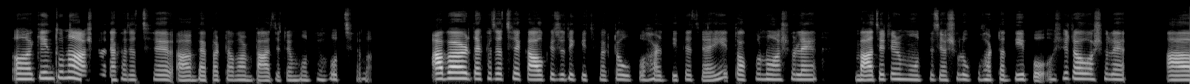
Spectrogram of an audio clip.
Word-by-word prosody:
আ - - +3 0.2
কিন্তু 285 +1 0
না, - - +7
আসলে 225 - -11
দেখা 225 +2 -4
যাচ্ছে 215 +2 -10 0.3
আ - - +2 0.2
ব্যাপারটা 205 +1 -4
আমার 210 -1 -3
বাজেটের 185 +1 -3
মধ্যে 200 +2 -11
হচ্ছে 230 - -10
না। - - -16 0.7
আবার 275 +1 +11
দেখা 255 +1 0
যাচ্ছে, 250 +1 -3
কাউকে 220 +2 +5
যদি 235 +1 -4
কিছু 215 -1 -11
একটা 225 - -10
উপহার 205 +1 -7
দিতে 205 +2 -9
চাই, 185 +4 -4 0.2
তখনও 235 +2 -3
আসলে 225 0 -2 0.6
বাজেটের 235 +4 +3
মধ্যে, 215 +1 -7
যে 210 - -4
আসলে 230 +2 -6
উপহারটা 215 0 -7
দিবো, 230 -1 -3 0.2
সেটাও 265 -2 +1
আসলে 235 -1 -5 0.6
আ - - +5
225 Hz, 170 wpm, -22 LUFS, 210-245 Hz, 0.7 s, আবার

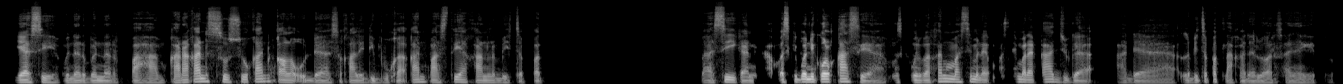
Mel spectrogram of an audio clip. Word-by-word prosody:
Iya 105 0 +5
sih, 100 -2 +3
bener 90 0 -2
bener, 90 -1 -2
paham. 85 0 -2
Karena 95 +3 +3
kan 135 +1 +8
susu 115 -3 +1
kan, 130 +4 +1
kalau 100 -1 +3
udah 90 -1 -3
sekali 90 -1 -4
dibuka 85 -1 -4
kan, 110 +2 -1
pasti 100 +3 0
akan 95 -2 -2
lebih 90 -1 -8
cepet - - -7 1.6
basi, 90 +5 +3
kan, 85 -3 -1
Kak? 85 - -9
Meskipun 125 - +6
di - - +9
kulkas, 125 +1 +7
ya. 85 0 -3
Meskipun 100 0 -3
di - - -2
kulka 120 +8 0
kan 135 - +3
masih 115 -1 0
mere 100 -2 0
masih 125 - -13
mereka 110 +1 +2
juga 100 -5 -4 0.2
ada, 80 0 -8
lebih - - -5
cepet - - -3
lah - - -5
kadaluarsanya, 80 0 -7
gitu. 75 - -14
95 Hz, 180 wpm, -26 LUFS, 85-110 Hz, 1.6 s, di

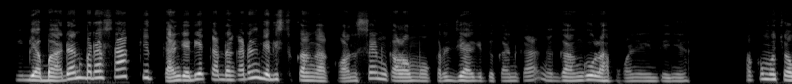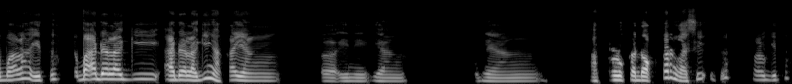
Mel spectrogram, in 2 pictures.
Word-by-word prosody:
iga 205 -1 +4
badan 190 - +3
pada 305 +1 +4
sakit 345 -3 0
kan, 175 +4 +1
jadi 240 +6 +4
kadang-kadang 225 +6 0
jadi 235 -1 +4
suka 190 -4 -2
nggak 160 -4 -3
konsen 175 - -5
kalau 165 -1 +1
mau 165 -3 -6
kerja 175 +1 -2
gitu 170 -1 -9
kan, 170 0 -11
Kak, 185 +4 -11
ngeganggu 180 +3 -2
lah 175 - +1
pokoknya, 160 0 -12
intinya. 155 0 -9 0.6
Aku 205 +4 -12
mau 235 0 +2
cobalah 205 +6 +1
itu, 190 +5 -1 0.2
coba 230 +5 +4
ada 250 - +6
lagi 240 +1 0
ada 205 -1 +4
lagi 200 +8 +3
nggak, 165 - -2
Kak, 200 0 -1
yang, 175 -2 -1 0.6
eee, 155 -1 -7
ini, 155 -1 -7
yang 155 -3 -9 0.8
yang 155 -1 -8 0.6
ah, 170 - -5
perlu 200 +2 +3
ke 195 -2 +3
dokter 195 - +4
nggak 165 - +1
sih 255 - -7
itu, 230 +7 -12 0.2
kalau 205 -2 -7
gitu? 205 +1 -7
190 Hz, 175 wpm, -22 LUFS, 165-230 Hz, 0.8 s, ada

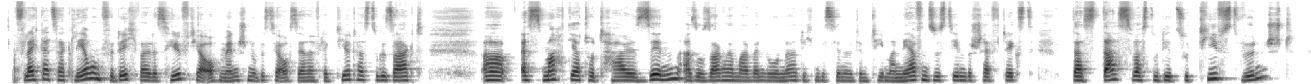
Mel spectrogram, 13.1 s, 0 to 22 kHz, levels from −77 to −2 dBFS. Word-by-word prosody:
vielleicht 205 +4 +3
als 230 -2 +1
Erklärung 225 +7 +3
für - - -4
dich, 225 +1 +1
weil 175 -1 +1
das 170 0 -2
hilft 230 +3 0
ja - - +2
auch 165 - +1
Menschen, 175 +4 -4
du 175 - -4
bist 180 +2 -8
ja - - 0
auch 165 - -3
sehr 165 0 -3
reflektiert, 165 +7 -4
hast 200 0 -3
du - - -5
gesagt. 185 -1 +1 0.6
Ah, 195 +1 +3
es 195 0 +2
macht 210 +3 +1
ja 200 -2 +5
total 175 -2 -1
Sinn, 230 +8 +5
also, 175 -1 -2
sagen 175 +2 0
wir 180 - -1
mal, 170 -1 -3
wenn 170 0 -4
du, 165 0 -3
ne, 175 +2 -3
dich 175 -1 -13
'n 170 - -9
bisschen 170 0 -1
mit 160 0 -8
dem 160 -1 -7
Thema 160 -1 -5
Nervensystem 185 +1 0
beschäftigst, 180 - -4 0.4
dass 180 0 +3
das, 235 +1 +5
was 195 0 +1
du 185 - -4
dir 185 0 -1
zutiefst 250 +8 0
wünscht, 245 - -2
185 Hz, 220 wpm, -23 LUFS, 170-205 Hz, 0.6 s, ja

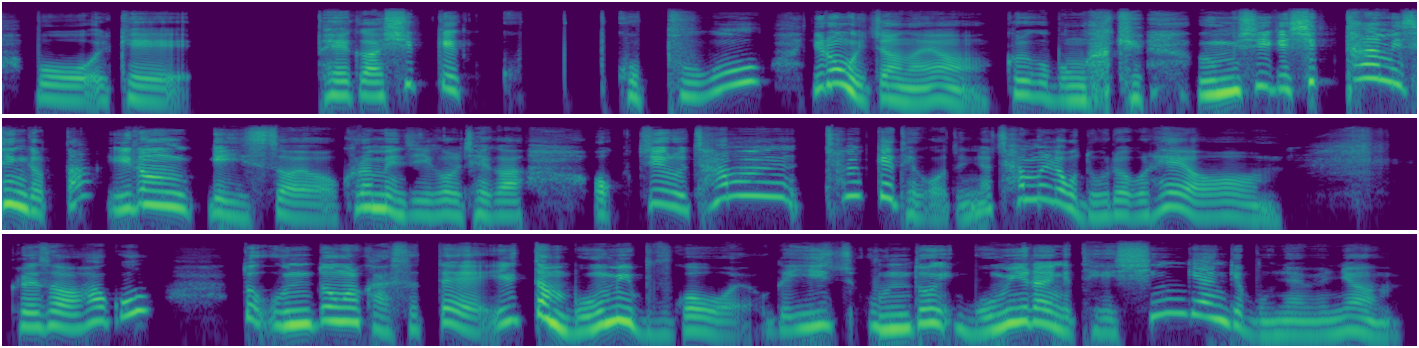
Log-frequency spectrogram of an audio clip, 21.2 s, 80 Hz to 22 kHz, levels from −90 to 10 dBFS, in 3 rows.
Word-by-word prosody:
뭐 170 -4 -4
이렇게 160 - -5 0.6
배가 210 -1 +1
쉽게 360 - +4 0.2
고 - - -24 0.5
고프고 220 - -4 0.2
이런 375 +1 +4
거 - - +5
있잖아요. 160 -2 -2
그리고 215 -3 -4
뭔가 165 0 -4
이렇게 180 - 0 0.3
'음식에 260 +7 +6
식탐이 415 - +6
생겼다.' 270 - +2
이런 255 +1 +4
게 195 - +3
있어요. 155 -1 -4
그러면 240 -3 +1
이제 175 0 -10
이걸 175 +1 -6
제가 170 -1 -4 0.4
억지로 295 -5 -1
참 365 - -2 0.5
참게 445 -2 0
되거든요. - - -11
참으려고 375 -8 -2
노력을 170 +1 -8
해요. 165 - -3 0.8
그래서 215 -2 0
하고 300 - 0 0.5
또 325 - -2
운동을 250 +5 +4
갔을 190 -2 -7
때 210 -6 -1
일단 275 0 +5
몸이 240 - +5
무거워요. 150 - -6
그러니까 180 - -11
2 215 +4 -1
주 - - -8
운동이 215 +5 +1
몸이라는 230 - +3
게 - - -4
되게 160 +1 -12
신기한 370 - -1
게 235 - -3
뭐냐면요 145 0 -7
215 Hz, 320 characters per minute, -22 LUFS, 170-280 Hz, 0.8 s, 음식에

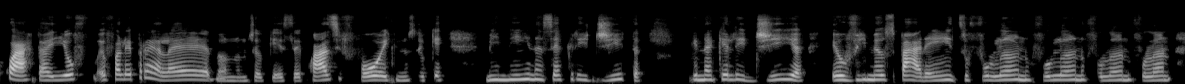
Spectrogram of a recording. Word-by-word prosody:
quarto, - - +8
aí 195 +1 0
eu 220 - +5
fu - - -13 0.2
eu - - -3
falei 230 -1 0
pra 300 +3 -2
ela: 190 -4 +1
"É, 210 0 +1
dona 170 -7 -9
não 170 - -11
sei 170 - -5
o - - -13
quê, 155 +1 -6
você 165 0 -6
quase 200 +9 +4 0.2
foi, 195 +2 +4
que 190 - -12
não 180 - -8
sei 185 - -10
o 185 - -24
quê", 200 -1 -4 0.4
"Menina, 220 +3 0
você 215 +1 -2
acredita 215 +1 -2 0.5
que 215 - -2
naquele 215 +1 0
dia 195 +4 +3 0.3
eu 205 +1 +5
vi 210 +3 -3
meus 215 0 0
parentes, 195 0 +2
o 205 - -6
fulano, 205 +2 -2
fulano, 210 +2 -2
fulano, 195 +3 -3
fulano, 195 +3 -2
205 Hz, 185 wpm, -25 LUFS, 190-220 Hz, 0.5 s, quarto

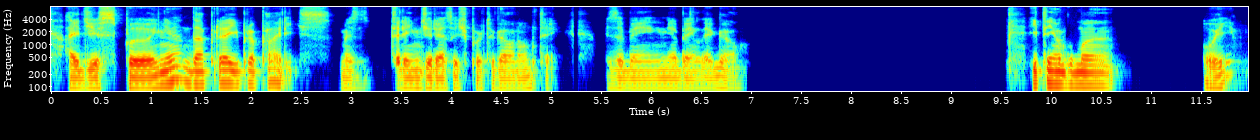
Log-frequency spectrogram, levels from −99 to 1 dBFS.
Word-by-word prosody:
Aí 85 -1 +3
de 85 +1 -1
Espanha 90 - +5
dá 120 -3 +2
para 125 +1 +3
ir 115 -1 +2
para 120 -1 -1
Paris, 115 - -6
mas 80 -2 -10 0.2
trem 85 0 0
direto 85 -2 0
de - - -5
Portugal 80 -1 -5
não 80 +3 -7
tem, - - -13 0.5
mas 85 - -11
é 85 - -1
bem 80 +1 -6
é 80 - -4
bem 80 0 -4
legal. 85 +2 -7 2.8
E - - +3
tem 120 - +4
alguma, 110 -2 +3 0.9
oi? - - -3
85 Hz, 125 wpm, -23 LUFS, 80-115 Hz, 2.8 s, Espanha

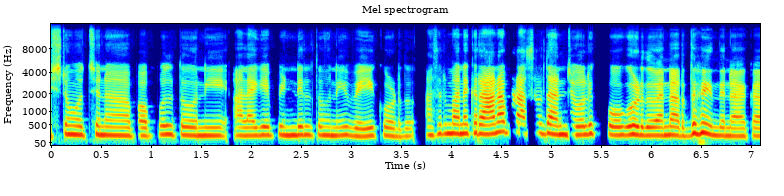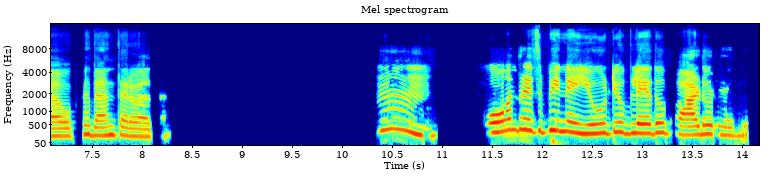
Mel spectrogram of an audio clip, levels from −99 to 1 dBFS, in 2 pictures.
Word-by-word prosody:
ఇష్టవొచ్చిన 230 +1 -1 0.3
పప్పులతోని 210 0 -2 0.3
అలాగే 210 +1 -1
పిండిలతోని 215 -1 -1
వేయకూడదు. 195 -1 -4 0.2
అసలు 250 +3 -3
మనకు 260 +1 +1
రానప్పుడు 275 +2 +4
అసలు 265 0 -9
దాని 235 -1 +3
జోలికి 235 +3 -1
పోకూడదు 220 -1 +2
అని 220 +1 +2
అర్థమైంది 215 0 +2
నాకు 195 +1 -3
ఆ - - +1
ఒక్కదాని 215 +1 -2
తర్వాత. 190 -2 -3 2.2
హ్మ్. 340 -7 -1 0.8
ఓన్ 340 +4 +4
రెసిపీనే, 320 -2 +3 0.2
యూట్యూబ్ 270 +1 0
లేదు. 265 +1 +3 0.2
పాడు 230 +2 +3
లేదు. 210 0 -7
225 Hz, 105 wpm, -18 LUFS, 210-260 Hz, 2.2 s, రానప్పుడు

